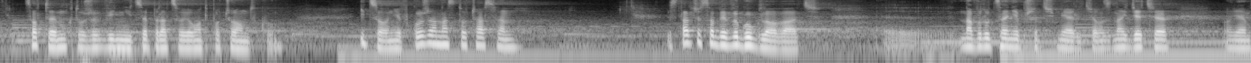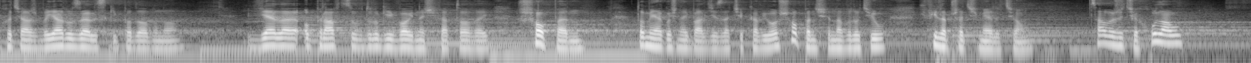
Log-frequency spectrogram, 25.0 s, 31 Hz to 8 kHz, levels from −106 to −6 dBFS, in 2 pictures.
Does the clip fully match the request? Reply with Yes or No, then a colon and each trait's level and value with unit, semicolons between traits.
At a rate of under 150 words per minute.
Yes: average, 115 wpm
